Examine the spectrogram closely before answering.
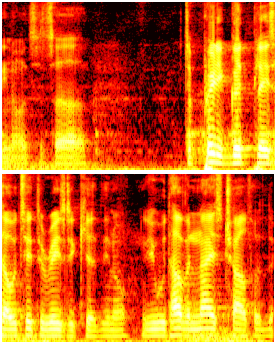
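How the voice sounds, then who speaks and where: Noticeable background noise runs under the clip. A man talks at medium pitch with fairly even intonation. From Iran, raised in Athens, Greece. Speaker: investor. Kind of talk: casual chat.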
